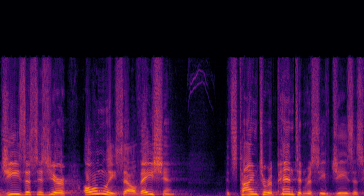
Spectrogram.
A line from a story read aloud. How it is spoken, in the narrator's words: cried out again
